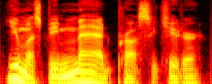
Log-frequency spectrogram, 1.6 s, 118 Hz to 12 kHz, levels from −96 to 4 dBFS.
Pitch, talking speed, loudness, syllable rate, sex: 100 Hz, 190 wpm, -17 LUFS, 5.4 syllables/s, male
